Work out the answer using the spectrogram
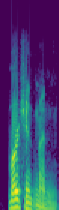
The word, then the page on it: merchantman: American English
